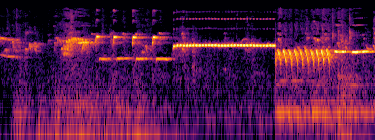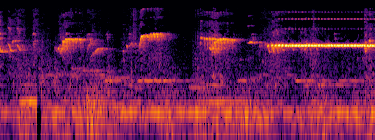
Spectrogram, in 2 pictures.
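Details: Canary singing to stimulate breeding in males and females: mixed chirps and whistles, a steady high note, a rattling lower trill, rising slurs and another sustained whistle.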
